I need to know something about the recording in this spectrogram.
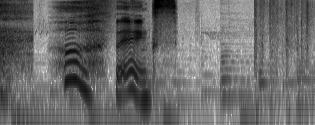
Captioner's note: sighs in relief; Zaid grunting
